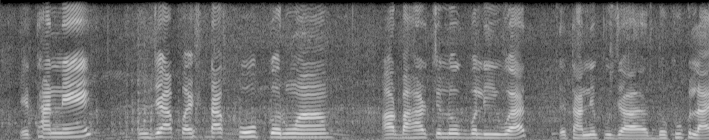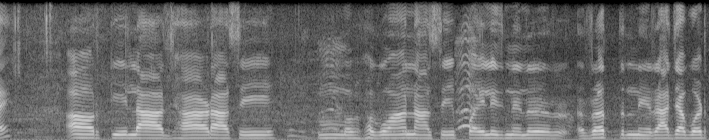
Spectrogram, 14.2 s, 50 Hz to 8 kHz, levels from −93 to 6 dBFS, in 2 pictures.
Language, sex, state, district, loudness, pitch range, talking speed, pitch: Halbi, female, Chhattisgarh, Bastar, -16 LUFS, 185-220 Hz, 125 wpm, 190 Hz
